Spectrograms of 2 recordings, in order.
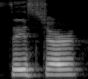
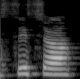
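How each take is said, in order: First: "sister" with an American R; American accent. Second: "sister" with British dropped R; British accent. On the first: Teacher lists examples for students, American accent. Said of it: "I'm speaking in American accent". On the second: Teacher shows students the dropped R, British accent. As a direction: end "sister" on an open vowel, British style. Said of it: "If we'll talk about British". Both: Shown as a demonstration.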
